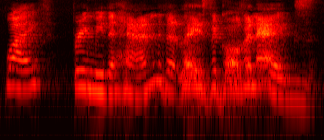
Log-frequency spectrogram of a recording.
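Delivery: loud, gruff giant barking at his wife; booming ogre voice. Acted. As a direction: boom it out like a giant.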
